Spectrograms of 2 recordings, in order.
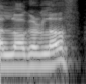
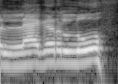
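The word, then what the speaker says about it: Lagerlöf: शी इज a lady, Selma लॉगरलफ। Okay, अब इसको लैगरलोफ नहीं बोलेंगे, इट इज लॉगरलफ। Okay, लॉगरलफ। एंड in many cases लॉगरलफ एफ जो है वो व की तरह प्रोनाउंस होता है, सो इट्स सेल्मा लॉगरलफ।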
